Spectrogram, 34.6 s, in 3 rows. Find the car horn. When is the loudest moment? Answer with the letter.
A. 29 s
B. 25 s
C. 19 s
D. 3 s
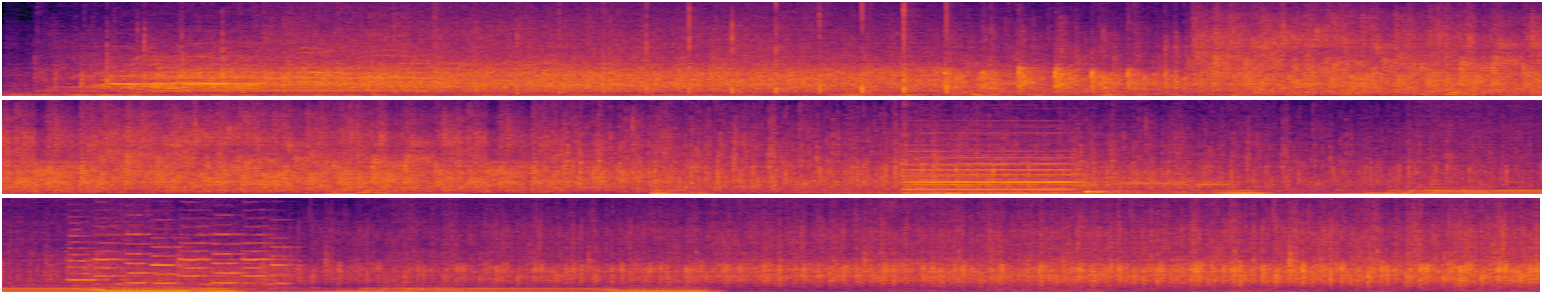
C.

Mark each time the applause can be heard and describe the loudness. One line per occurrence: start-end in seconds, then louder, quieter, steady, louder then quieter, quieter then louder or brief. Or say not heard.
0.0-34.6 quieter then louder.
